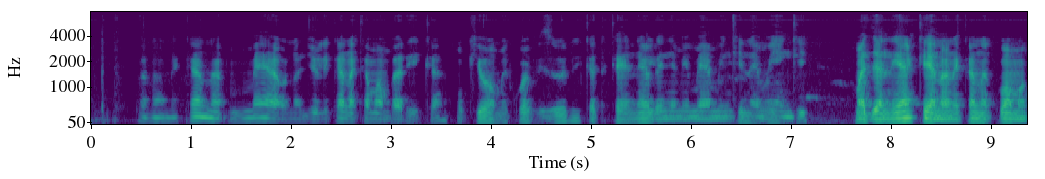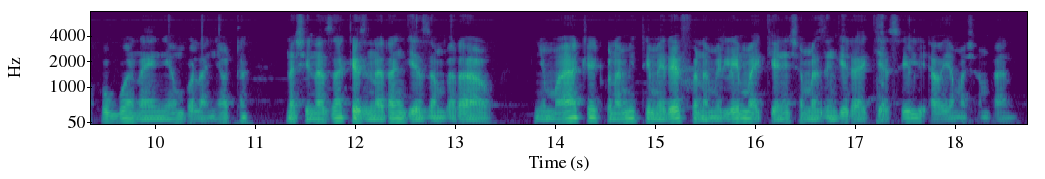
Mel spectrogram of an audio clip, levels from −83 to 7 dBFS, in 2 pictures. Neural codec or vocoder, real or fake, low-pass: none; real; 7.2 kHz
